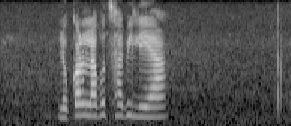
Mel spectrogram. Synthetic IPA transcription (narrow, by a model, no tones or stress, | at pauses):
lokʼɔlʊlabʊt͡sʰabilea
